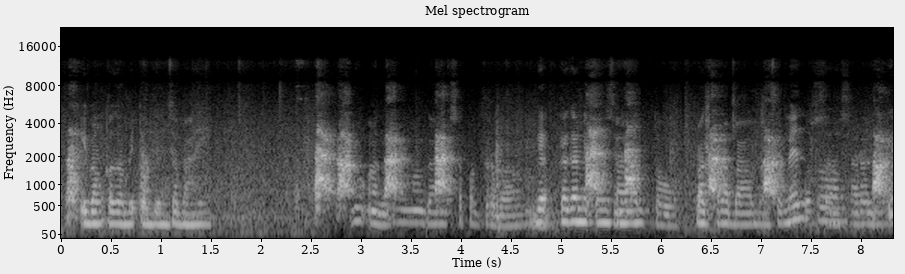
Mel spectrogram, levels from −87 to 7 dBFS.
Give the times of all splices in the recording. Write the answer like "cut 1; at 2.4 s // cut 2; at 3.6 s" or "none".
none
